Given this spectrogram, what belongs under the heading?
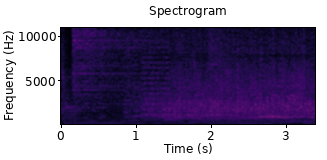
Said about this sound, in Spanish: ponle un aplauso más largo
